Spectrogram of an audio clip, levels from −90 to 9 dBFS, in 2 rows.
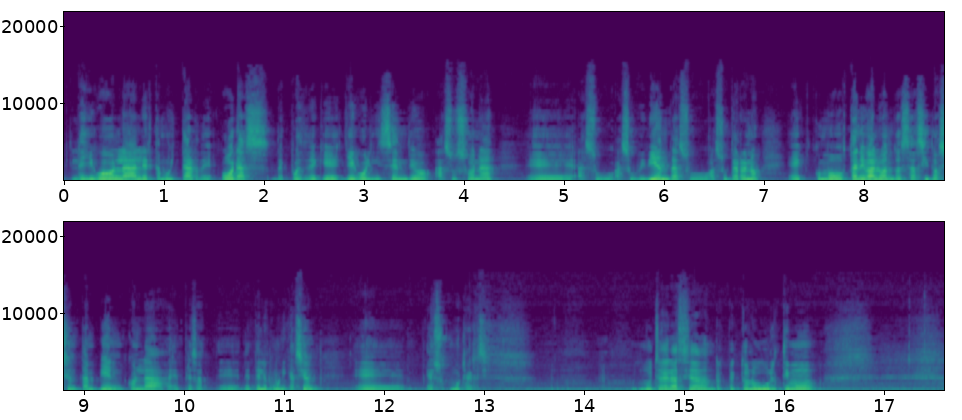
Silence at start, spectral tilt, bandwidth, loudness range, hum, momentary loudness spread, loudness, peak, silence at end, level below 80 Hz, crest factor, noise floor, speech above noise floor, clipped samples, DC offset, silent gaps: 0.1 s; -5 dB/octave; 14 kHz; 7 LU; none; 20 LU; -28 LUFS; -6 dBFS; 0 s; -74 dBFS; 22 dB; -49 dBFS; 21 dB; under 0.1%; under 0.1%; none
